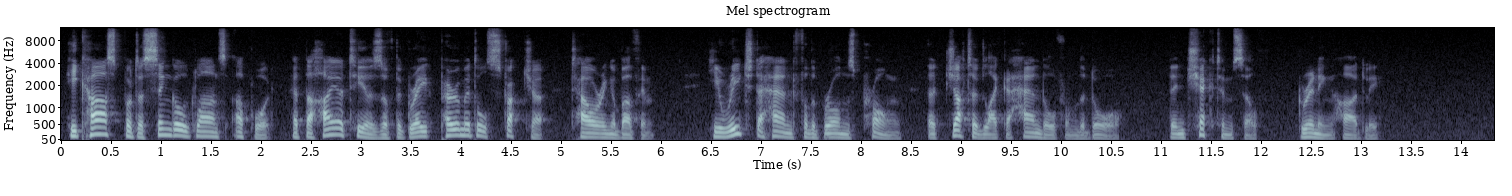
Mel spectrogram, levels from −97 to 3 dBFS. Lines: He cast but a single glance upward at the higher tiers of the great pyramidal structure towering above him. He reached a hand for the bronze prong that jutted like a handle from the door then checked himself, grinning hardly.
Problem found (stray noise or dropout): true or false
false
